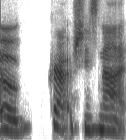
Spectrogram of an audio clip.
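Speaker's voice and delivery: normal talking voice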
